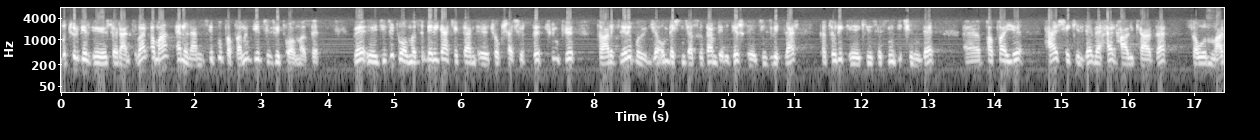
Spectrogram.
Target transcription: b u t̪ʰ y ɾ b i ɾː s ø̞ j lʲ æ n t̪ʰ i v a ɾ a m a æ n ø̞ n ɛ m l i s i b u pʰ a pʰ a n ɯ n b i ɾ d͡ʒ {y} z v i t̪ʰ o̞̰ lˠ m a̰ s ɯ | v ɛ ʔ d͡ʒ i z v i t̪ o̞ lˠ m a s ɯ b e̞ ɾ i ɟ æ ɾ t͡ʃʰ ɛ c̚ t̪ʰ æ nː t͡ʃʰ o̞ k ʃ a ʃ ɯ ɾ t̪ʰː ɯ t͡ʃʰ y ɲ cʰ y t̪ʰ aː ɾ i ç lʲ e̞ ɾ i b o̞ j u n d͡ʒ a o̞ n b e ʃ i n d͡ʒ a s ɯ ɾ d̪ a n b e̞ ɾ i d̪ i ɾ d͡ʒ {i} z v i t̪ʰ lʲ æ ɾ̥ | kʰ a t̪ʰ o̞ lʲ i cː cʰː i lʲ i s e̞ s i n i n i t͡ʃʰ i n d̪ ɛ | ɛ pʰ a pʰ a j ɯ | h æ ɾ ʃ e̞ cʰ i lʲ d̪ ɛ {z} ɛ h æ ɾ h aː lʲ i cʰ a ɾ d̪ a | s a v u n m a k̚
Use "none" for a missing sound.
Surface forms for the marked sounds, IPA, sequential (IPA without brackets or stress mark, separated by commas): i, i, v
